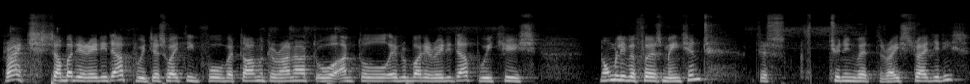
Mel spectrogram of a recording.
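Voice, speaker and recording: A man's voice: on the high side, steady tone, a little fast, a little mellow. A South African man with an Afrikaans accent, giving casual live commentary on a sim racing stream. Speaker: esports race commentator.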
